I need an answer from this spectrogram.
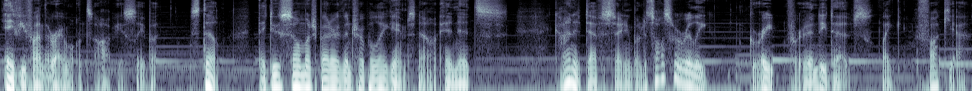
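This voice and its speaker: A man narrating a casual video essay, excitable and swearing freely as he gushes. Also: low voice, brisk, vocal fry, soft background music. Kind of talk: casual enthusiastic commentary.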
